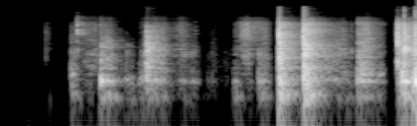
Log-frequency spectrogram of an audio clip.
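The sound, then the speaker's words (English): A love-and-sex oracle card deck is shuffled in quick, papery bursts of flicking and riffling, growing louder and busier toward the end, with no voices. “Get one more shuffle and everything.”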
